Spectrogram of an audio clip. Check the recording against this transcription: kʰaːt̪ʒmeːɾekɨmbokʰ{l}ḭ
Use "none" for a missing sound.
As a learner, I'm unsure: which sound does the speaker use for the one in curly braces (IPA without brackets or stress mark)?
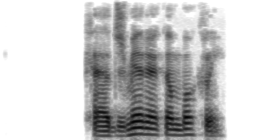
r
